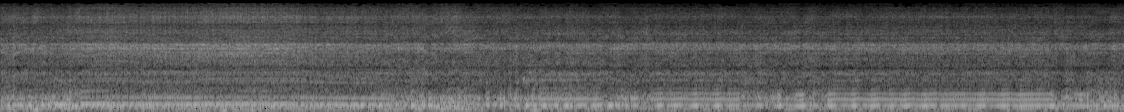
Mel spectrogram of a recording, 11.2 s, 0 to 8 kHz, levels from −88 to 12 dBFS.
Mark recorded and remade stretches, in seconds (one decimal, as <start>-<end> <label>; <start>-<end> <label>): 0.0-0.8 remade; 0.8-3.9 recorded; 3.9-5.4 remade; 5.4-6.0 recorded; 6.0-6.5 remade; 6.5-7.4 recorded; 7.4-8.3 remade; 8.3-10.5 recorded; 10.5-11.2 remade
